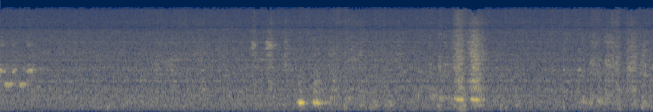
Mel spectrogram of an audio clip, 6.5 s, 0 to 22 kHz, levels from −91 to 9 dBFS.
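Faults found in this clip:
Echo with no canceller, whole clip, speech. Every phrase trailed by a fainter, thinner copy, roughly 150 ms late, sitting about 8 dB under the direct speech. Probable component: far-end device on loudspeaker with no working AEC. Mechanism: far mic picks up its own speaker playback and ships it straight back, so the talker's audio returns after the network round trip. Worth checking that device's echo cancellation settings first.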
